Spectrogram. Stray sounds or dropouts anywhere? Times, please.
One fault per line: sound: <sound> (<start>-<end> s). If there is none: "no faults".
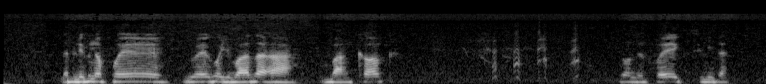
sound: laugh (4.3-5.8 s)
